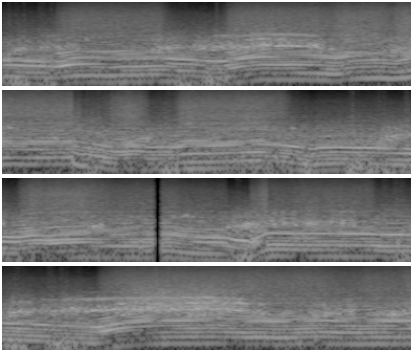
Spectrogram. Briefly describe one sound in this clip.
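Tyres screech on tarmac in long slides.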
